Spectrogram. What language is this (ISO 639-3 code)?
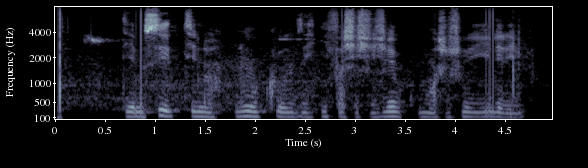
kin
